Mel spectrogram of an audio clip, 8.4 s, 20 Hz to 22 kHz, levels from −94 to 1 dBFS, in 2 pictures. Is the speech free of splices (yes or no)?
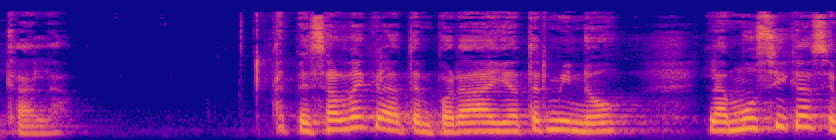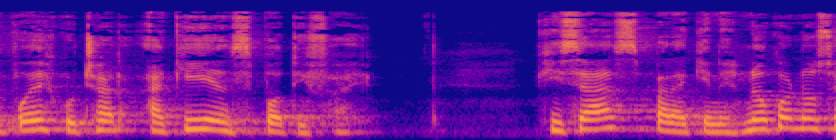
yes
